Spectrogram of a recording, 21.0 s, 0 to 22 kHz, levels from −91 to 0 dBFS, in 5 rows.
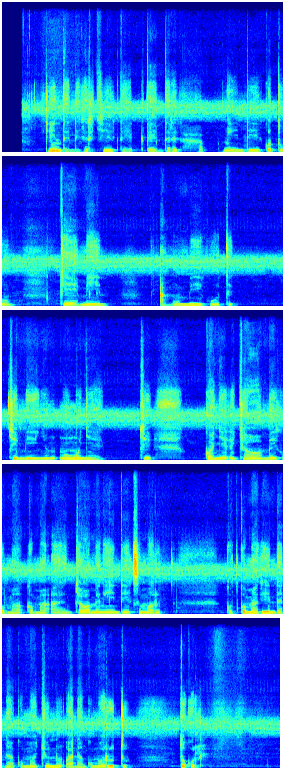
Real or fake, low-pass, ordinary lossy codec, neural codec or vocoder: fake; none; none; vocoder, 44.1 kHz, 128 mel bands, Pupu-Vocoder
